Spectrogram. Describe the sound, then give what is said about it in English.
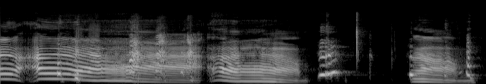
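A voice mimics the loud, exaggerated yawns of an unimpressed moviegoer in a movie theater: long drawn-out vocal groans with sliding pitch, repeated back to back, then a short breathy gasp and another stretched yawning moan, prominent. “And did two of the loudest yawns.”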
